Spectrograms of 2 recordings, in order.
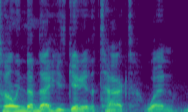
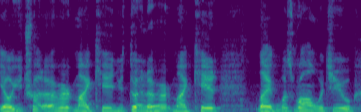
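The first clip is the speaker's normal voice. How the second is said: imitating an irate dad in a raised pitch; mock upset screaming; 9 semitones higher, 4 dB quieter than usual. Dad confronting the man who hurt his kid, mock screaming. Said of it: "My dad starts screaming at him".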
